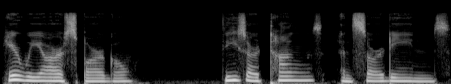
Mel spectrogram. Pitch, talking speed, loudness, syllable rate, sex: 160 Hz, 105 wpm, -18 LUFS, 5.0 syllables/s, male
